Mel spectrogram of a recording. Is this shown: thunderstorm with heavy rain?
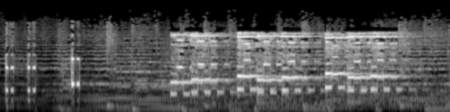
no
